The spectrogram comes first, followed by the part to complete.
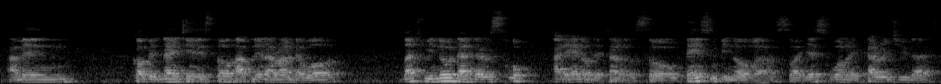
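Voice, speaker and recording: A man's voice: mid-range voice, darkish tone. A man preaching an earnest, exhortatory sermon to an online audience, repeating his phrases as he urges listeners on. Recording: echoey, distant mic, faint noise.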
